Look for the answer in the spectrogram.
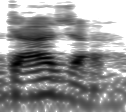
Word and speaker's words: Gaja: Mark with a soft J. Gaja.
